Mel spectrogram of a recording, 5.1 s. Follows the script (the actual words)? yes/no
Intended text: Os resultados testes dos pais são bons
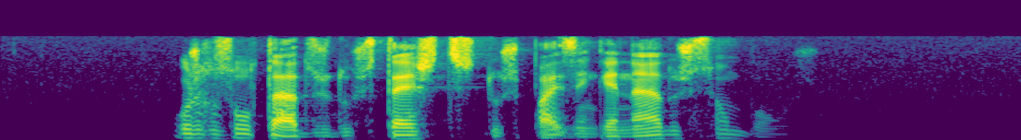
no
